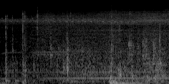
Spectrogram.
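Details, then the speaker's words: 2014 Nissan Rogue rear washer pump, key on during diagnosis of a dead rear wiper (no BCM codes); short steady electric hum with faint whine as it squirts, washer working normally. "see is squirting works fine"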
